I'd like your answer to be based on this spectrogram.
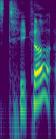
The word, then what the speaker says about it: TIKR: The other one that we're excited about, both of them, but the other one is Ticker, and it's spelled TIKR.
